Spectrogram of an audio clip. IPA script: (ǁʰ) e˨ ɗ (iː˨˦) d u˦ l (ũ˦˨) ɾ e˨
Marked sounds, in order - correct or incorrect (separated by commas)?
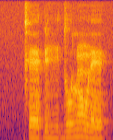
incorrect, incorrect, correct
